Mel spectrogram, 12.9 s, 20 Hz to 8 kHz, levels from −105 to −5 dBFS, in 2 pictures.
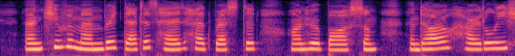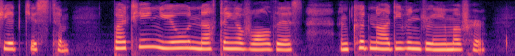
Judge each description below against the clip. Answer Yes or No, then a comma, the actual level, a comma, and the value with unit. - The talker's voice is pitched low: No, very high, 295 Hz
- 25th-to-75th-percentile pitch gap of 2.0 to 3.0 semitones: Yes, narrow, 2.5 semitones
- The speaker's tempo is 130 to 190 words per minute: Yes, average, 150 wpm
